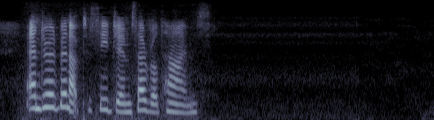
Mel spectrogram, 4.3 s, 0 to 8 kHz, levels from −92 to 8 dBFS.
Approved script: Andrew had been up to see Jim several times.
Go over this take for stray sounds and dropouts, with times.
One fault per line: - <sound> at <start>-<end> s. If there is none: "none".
none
